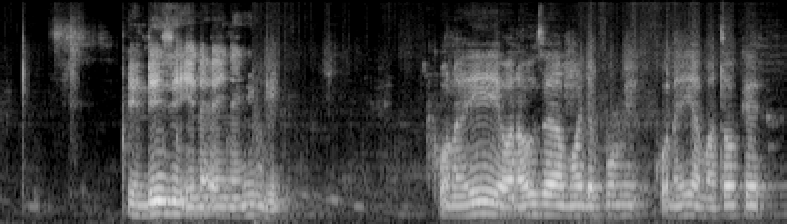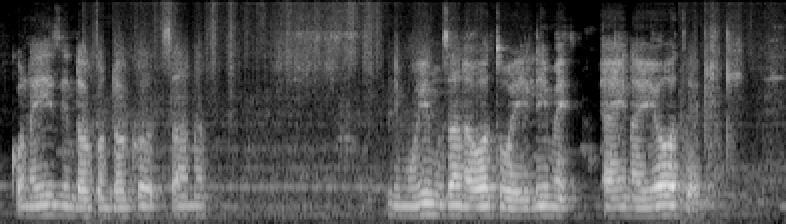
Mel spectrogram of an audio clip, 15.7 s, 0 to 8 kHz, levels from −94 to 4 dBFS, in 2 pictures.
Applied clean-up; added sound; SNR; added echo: neural separator model SepFormer DNS4.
